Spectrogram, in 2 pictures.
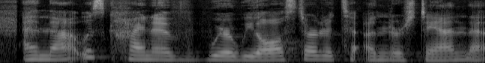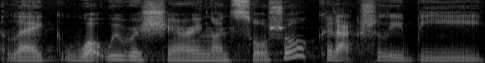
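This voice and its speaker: Speaking with an American accent at a fairly quick pace, a woman is heard on a very clean recording with a silent background. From Brooklyn, New York. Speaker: actress and beauty brand founder. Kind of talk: interview conversation.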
